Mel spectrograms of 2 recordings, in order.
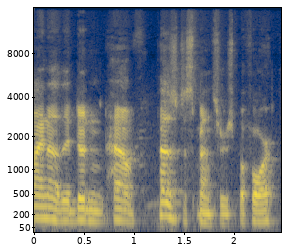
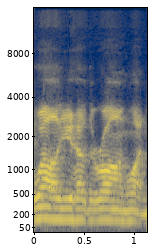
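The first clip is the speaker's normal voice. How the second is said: ordinary talk, nothing marked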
